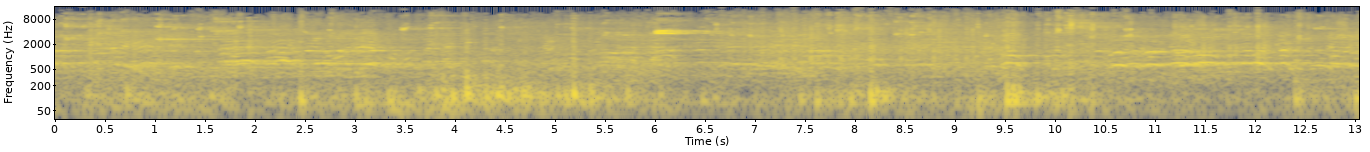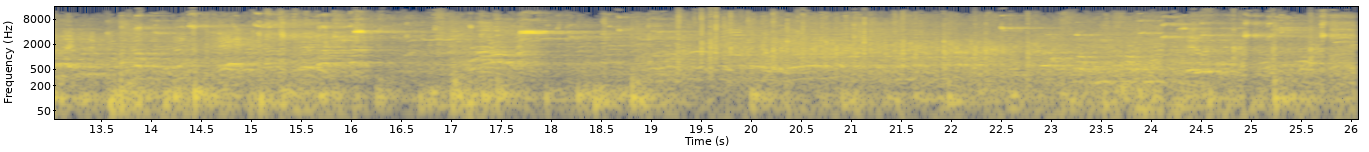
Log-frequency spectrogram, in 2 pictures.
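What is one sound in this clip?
A crowd murmurs and calls out in the stands.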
